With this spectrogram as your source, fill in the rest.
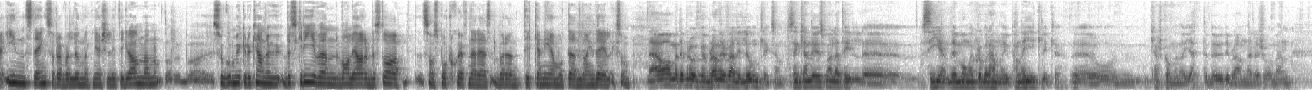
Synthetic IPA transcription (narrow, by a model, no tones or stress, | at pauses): ʔɪnːst̪ɛŋt̪sɔfɾt̪ɑlɵmnət̪neːʂɛliːt̪əɡɾanːmɛn | sɔmʏkːəd̪ɵkʰanːhbɛskɾiːvaɛnvɑːnlɪɡaɾbɛt̪sd̪ɑːsɔmspɔʈːɧeːfnæɖɛbœɾjat̪ʰɪkːaneːɾmʊt̪̚d̪ɛd̪laɪnd̪ɛjlɪksɔm | ɑːmɛnd̪ɛbɛɾuːjpʰɔːɪbland̪æɾɖɛvɛld̪ɪt̪lɵŋt̪lɪksɔmsɛnkʰand̪ɛjɵsmɛlːat̪ʰɪl | seːɛd̪ɛmɔŋːakʰlɵbːaɾhamnaɾjʏɪpʰaniːkliːkʰaɔkʰanʂə̥kʰɔmːənɔjɛt̪ːəbʉ̟ːd̪ɪbla̰nd̪ɛlːəʂoːmɛn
